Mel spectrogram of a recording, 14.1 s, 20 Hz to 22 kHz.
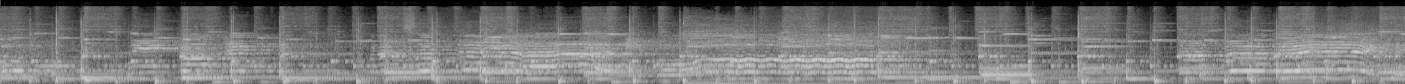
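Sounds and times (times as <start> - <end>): hand drum strokes: 0.0 - 14.0
ringing metallophone notes: 0.0 - 14.0
wavering melody line: 0.0 - 14.0.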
